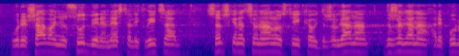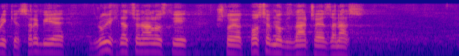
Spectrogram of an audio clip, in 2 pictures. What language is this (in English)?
Serbian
